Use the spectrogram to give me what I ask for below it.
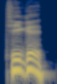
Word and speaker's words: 디귿: This is pronounced like a soft D in dog or T in T. 디귿.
